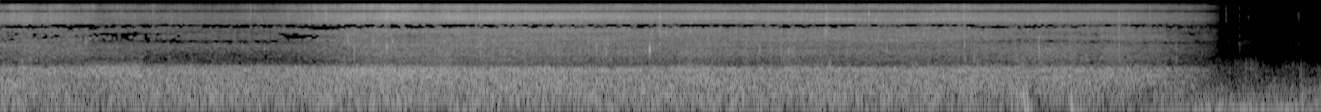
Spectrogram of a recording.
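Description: Antelope backstrap and onions sizzling in a frying pan, a steady hiss that stops near the end.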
